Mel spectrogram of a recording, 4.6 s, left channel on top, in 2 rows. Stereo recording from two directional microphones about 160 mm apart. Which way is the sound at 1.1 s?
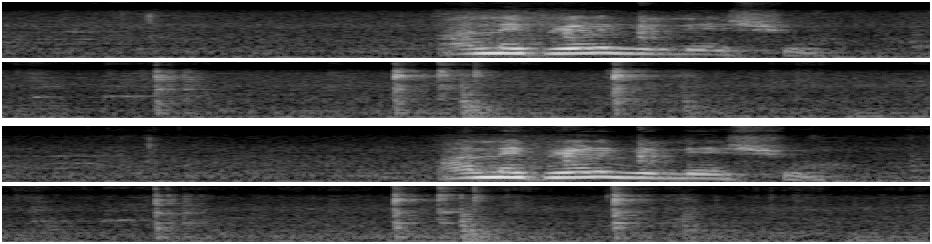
60° right (ahead or behind).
